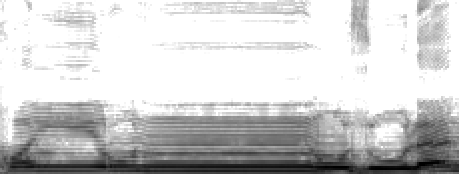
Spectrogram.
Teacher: Ini dinamakan idgham bi gunnah. Maka dhammah tain harus dibaca secara melebur dengan gunnah yang dipanjangkan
